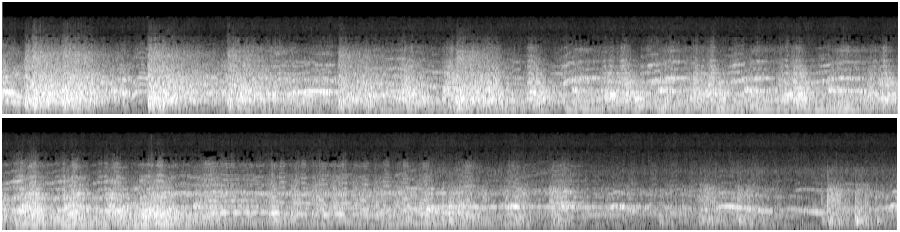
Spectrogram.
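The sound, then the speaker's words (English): Sharp gunshots crack out in an irregular volley, densest in the first few seconds, with shouting voices and a busy background of music mixed underneath. “You're running short of ammunition? Sort of. Hold your fire until they charge.”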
